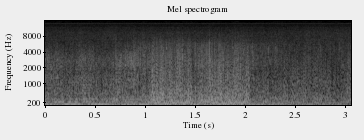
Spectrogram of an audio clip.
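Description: A bomb explodes with a dull boom.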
